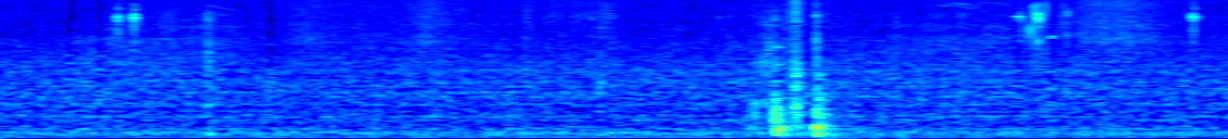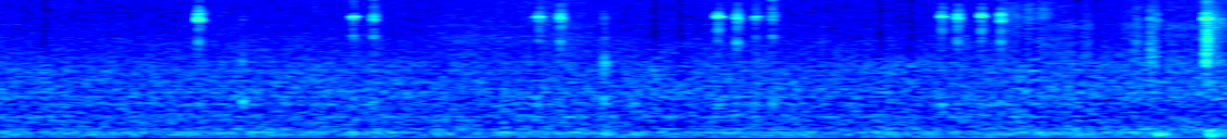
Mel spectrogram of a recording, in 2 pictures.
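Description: Near silence with faint computer mouse clicks scattered throughout, and a brief double thump about four seconds in.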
